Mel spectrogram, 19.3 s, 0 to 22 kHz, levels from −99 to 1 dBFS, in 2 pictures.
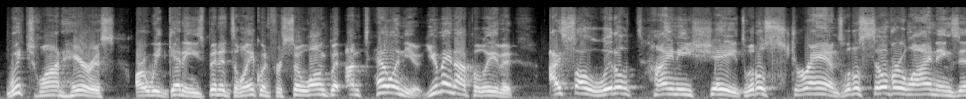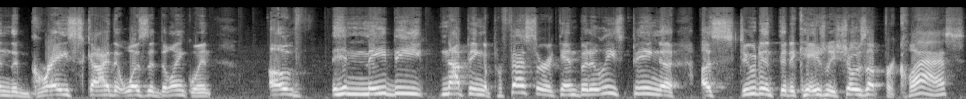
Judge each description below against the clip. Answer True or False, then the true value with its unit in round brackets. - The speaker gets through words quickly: False (190 wpm)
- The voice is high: True (195 Hz)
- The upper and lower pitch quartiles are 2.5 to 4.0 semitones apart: False (4.4 semitones)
